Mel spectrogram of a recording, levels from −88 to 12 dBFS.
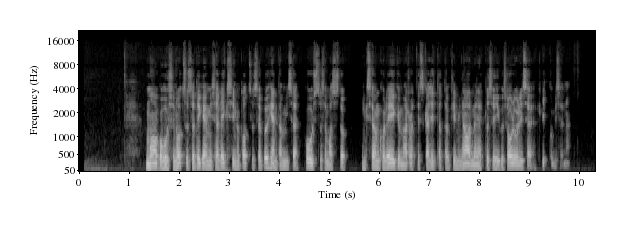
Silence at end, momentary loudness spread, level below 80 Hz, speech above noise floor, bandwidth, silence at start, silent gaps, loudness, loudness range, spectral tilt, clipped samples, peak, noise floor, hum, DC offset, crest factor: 0.55 s; 12 LU; -54 dBFS; 35 dB; 15.5 kHz; 1.05 s; none; -20 LUFS; 3 LU; -5.5 dB/octave; under 0.1%; -2 dBFS; -54 dBFS; none; under 0.1%; 20 dB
